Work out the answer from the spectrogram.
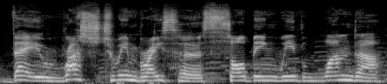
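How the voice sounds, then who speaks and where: A man reading a children's picture book in verse, with expressive, dramatic, rhythmic narration. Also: sits high, takes it slowly, music in the background.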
